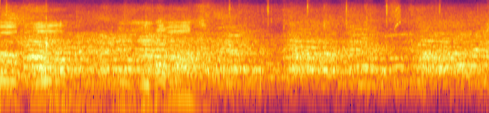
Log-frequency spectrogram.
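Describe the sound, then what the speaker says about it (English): A boxing arena crowd at a Wasserman Boxing fight roars and swells in a dense, loud wash of cheering, with a commentator talking over it. "the crowd dialing up the decibel level"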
